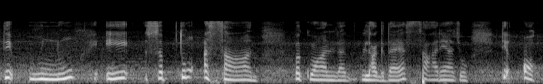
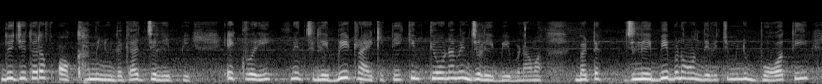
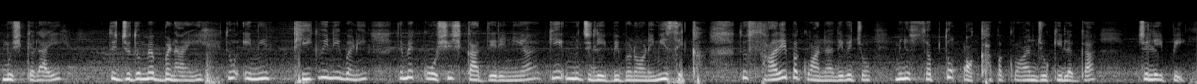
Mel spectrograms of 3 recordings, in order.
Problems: constant background noise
